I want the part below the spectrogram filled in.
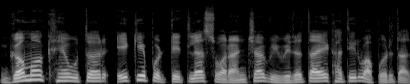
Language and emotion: Goan Konkani, neutral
